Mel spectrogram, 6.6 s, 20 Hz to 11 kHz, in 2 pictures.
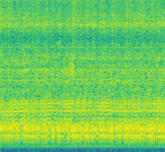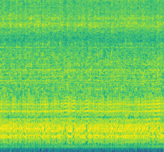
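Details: Chainsaw (5200/5800-class with H and L carburetor screws), after carburetor tuning: steady, even high-pitched buzz at full throttle with no surging or four-stroking; saw runs cleanly.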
